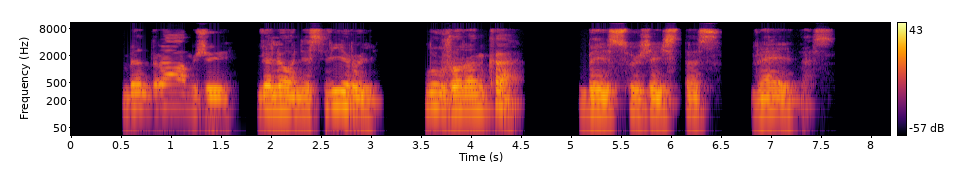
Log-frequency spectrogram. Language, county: Lithuanian, Alytus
